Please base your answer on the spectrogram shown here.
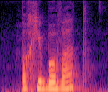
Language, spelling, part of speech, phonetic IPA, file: Czech, pochybovat, verb, [ˈpoxɪbovat], Cs-pochybovat.ogg
- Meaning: to doubt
